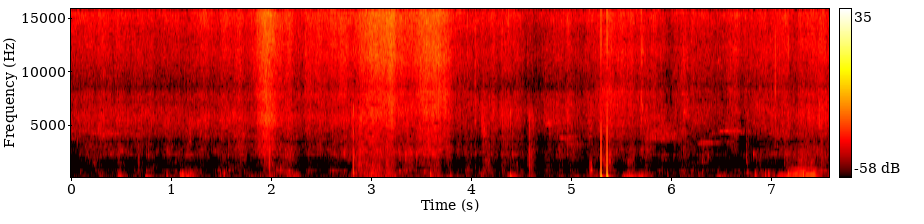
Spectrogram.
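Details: Hay-eating alpaca females at a feeding trough; irregular crunches and rustles of chewing, one louder knock near the end, and a faint tonal sound in the last second.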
